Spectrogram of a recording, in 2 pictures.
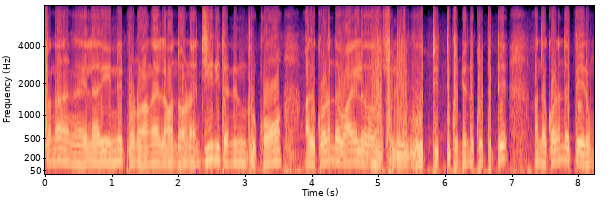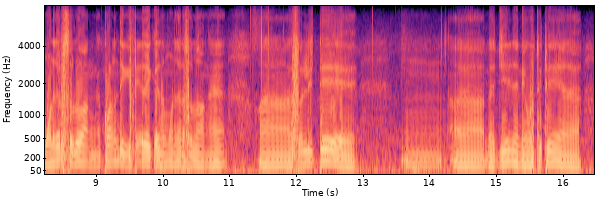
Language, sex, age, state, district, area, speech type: Tamil, female, 18-30, Tamil Nadu, Mayiladuthurai, urban, spontaneous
